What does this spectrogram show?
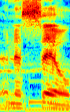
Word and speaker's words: Nacelle: A NL, that's how you pronounce it.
